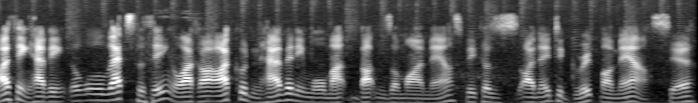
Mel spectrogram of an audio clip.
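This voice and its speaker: With music in the background, a man in an Australian accent talks at a moderate pace and medium pitch in an animated tone, with hardly any pauses. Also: ordinary pitch variation. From Australia, northern beaches. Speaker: game streamer. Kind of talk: casual chat.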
